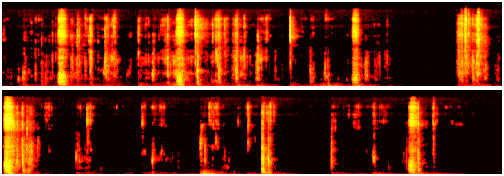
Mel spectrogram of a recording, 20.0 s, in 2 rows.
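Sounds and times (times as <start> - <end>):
chewing and crunching: 0.0 - 6.6, 9.1 - 12.0, 12.8 - 15.5, 16.6 - 18.8.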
